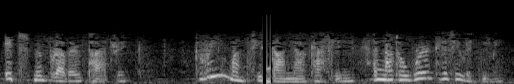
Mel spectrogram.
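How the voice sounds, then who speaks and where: An actress playing an anxious, sorrowful village neighbour with an Irish accent in old-time radio drama style. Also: female voice, fairly low pitch, sing-song, a little fast. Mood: coaxing, anxious. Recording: old radio recording, muffled, faint hiss.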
